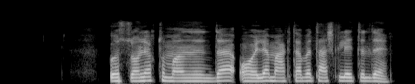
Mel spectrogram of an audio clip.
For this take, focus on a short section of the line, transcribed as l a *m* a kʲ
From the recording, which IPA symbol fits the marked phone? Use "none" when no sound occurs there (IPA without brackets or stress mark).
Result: m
